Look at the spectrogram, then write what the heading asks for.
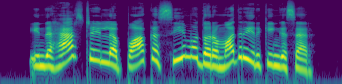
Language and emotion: Tamil, happy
